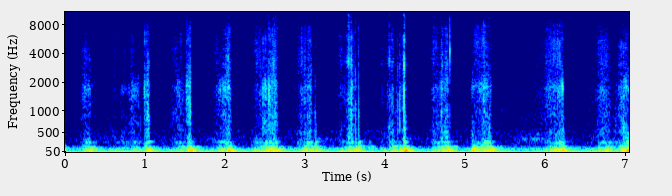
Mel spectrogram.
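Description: A blue plastic comb strokes repeatedly through the long synthetic fur of a small, soft purple faux fur plush toy with googly eyes, while the other hand steadies the toy. Each stroke makes a soft scratchy swish with a bright hiss, over a steady low rumble. The strokes come in an even rhythm throughout.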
